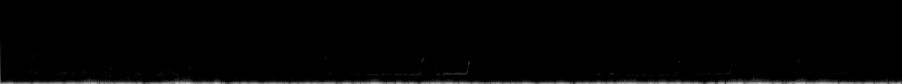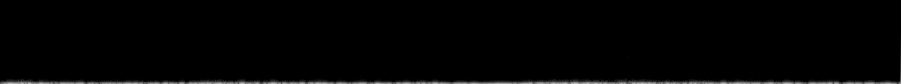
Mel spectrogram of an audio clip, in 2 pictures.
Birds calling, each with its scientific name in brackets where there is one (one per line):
Hawaiian Petrel (Pterodroma sandwichensis)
